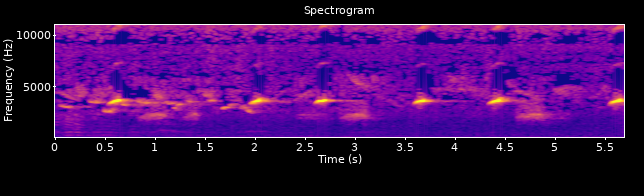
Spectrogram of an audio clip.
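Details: Common nightingale giving an unusual non-song call; the bird was hidden and showed itself only for seconds. Thin, high, whistled notes repeat about once a second, while softer chirps from other birds sit in the background.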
